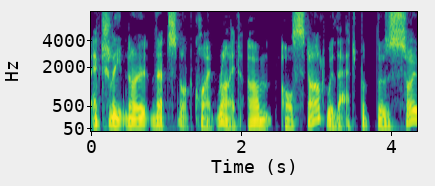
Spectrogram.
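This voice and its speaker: Fairly slow speech in an Australian accent, with vocal fry. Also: man. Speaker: defence commentary podcast host. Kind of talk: podcast commentary. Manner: casual, conversational.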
